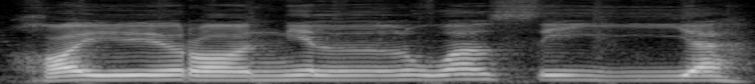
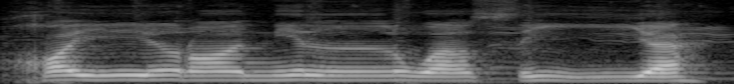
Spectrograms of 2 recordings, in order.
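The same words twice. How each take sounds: First: The first word ends in 'ronil' before wasiyah. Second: The first word ends in 'ronil' before wasiyah.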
